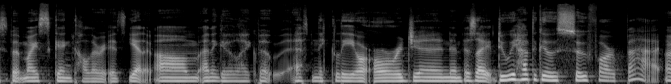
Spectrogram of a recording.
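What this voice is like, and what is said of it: British accent. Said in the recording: “my accent, you know, it's obviously British”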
